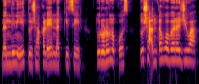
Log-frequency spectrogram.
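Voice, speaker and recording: A woman's voice: medium pitch, normal speed, darkish tone, lightly acted. A woman voicing a mother who soothes and reassures her grown son, retold from a TV serial. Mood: soothing.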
